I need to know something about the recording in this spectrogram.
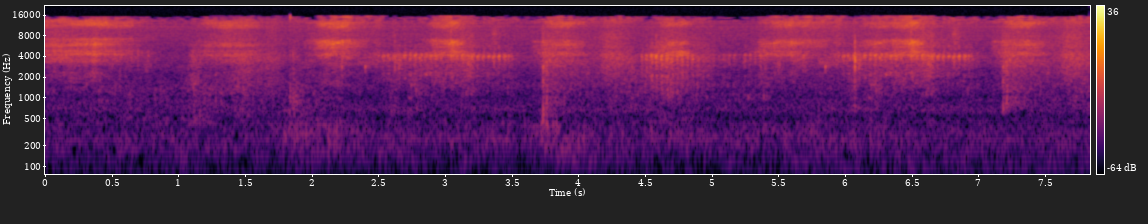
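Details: Domestic cat purring steadily while being brushed and groomed, a continuous low rumbling vibration underneath repeated soft brushing strokes that sweep across the fur every second or so, with no talking.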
